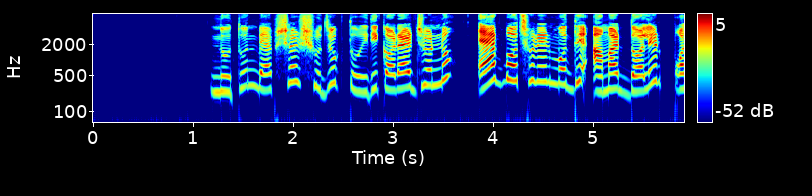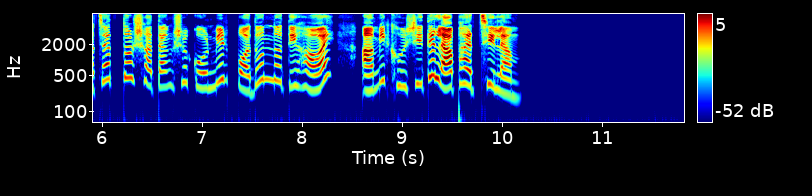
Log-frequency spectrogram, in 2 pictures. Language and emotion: Bengali, happy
